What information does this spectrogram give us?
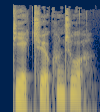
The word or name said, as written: direktørkontor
